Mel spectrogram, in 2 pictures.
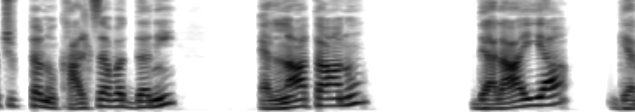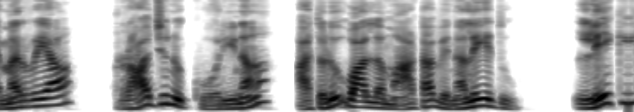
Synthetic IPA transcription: t͡ʃuʈːɐnukɐːlsɐʋɐd̪ːɐni | ɛlnaːt̪aːnu | d̪ɛlaːjjaː | ɡemɐɾjaː | ɾaːd͡ʒunukoːɾinɐ | ɐ̰t̪ɐɽuʋaːɭːɐma̰ːʈɐʋinɐle̞ːd̪u | leːki

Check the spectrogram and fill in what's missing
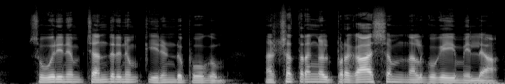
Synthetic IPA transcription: suːɾinumt͡ɕɐnd̪ɾɐnumiɾuɳɖɨpo̞ːɣum | nɐʈʂɐt̪rɐŋːɐɭprɐɣaːɕɐmnɐlkuɣɐjumilːɐ̰

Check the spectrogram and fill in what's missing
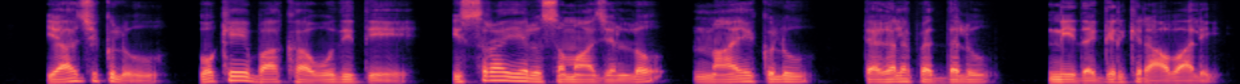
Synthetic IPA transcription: jaːd͡ʒɐkulṵ | woke̞ːbaːkʰaud̪it̪e̞̰ː | iʃɾaːje̞ːlusɐmaːd͡ʒɐmlo̞ː | naːjɐkulu | t̪ɛɡɐlɐpɛd̪ːɐlu | niːd̪ɐɡːɐɾikiɾa̰ːʋa̰ːlḭ

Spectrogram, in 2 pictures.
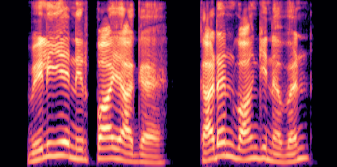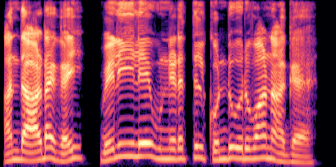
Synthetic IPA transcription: ʋɛɭɪjeːnɪrpaːjaːɣɐ | kɐɽɐnʋaːŋɡɪnɐʋɐn | ɐnd̪ɐːɽɐɣɐɪʋɛɭɪjɪleːʊnːɪɽɐt̪ːɪlkɔɳɖɯʋɐɾɯʋaːnaːɣɐ

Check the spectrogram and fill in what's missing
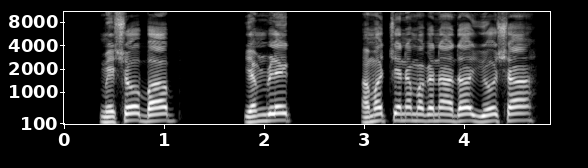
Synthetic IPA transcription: meʃoːbaːb̚ | jɐmbɭeːk̚ | ɦɐmɐt͡ʃenɐmɐɡɐnaːd̪ɐjoːʃaː

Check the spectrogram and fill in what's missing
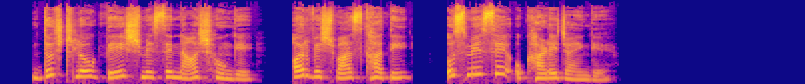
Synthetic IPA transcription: d̪ʊʃʈʰloːɡd̪eːʃmẽsenaːʃhõːŋɡe | ɔːɾʋɪʃwaːskʰaːt̪i | ʊsmẽseʔʊkʰaːɽed͡ʒaːẽːŋɡeː

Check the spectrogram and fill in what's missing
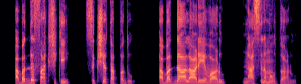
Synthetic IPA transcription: ɐbɐd̪ːɐsaːkʂiki | ʃikʂɐt̪ɐpːɐd̪u | ɐbɐd̪ʱːaːlaːɽɛːʋaːɽu | na̰ːsɐnɐmɐwut̪aːɽu

